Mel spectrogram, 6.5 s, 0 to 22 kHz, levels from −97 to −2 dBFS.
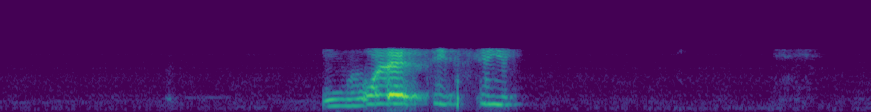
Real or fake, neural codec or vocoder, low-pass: fake; codec, 24 kHz, 1.5 kbps, HILCodec; 3.6 kHz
